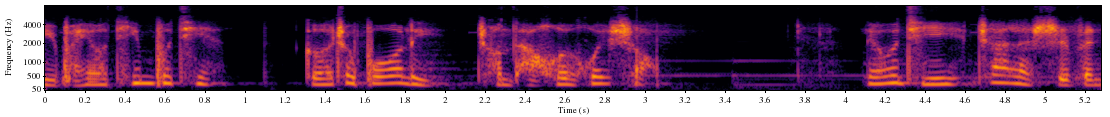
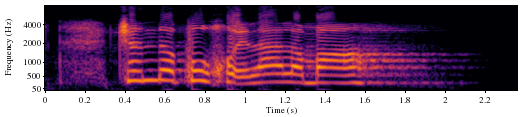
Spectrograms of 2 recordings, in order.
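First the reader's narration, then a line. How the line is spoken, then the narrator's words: Involuntary call. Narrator (Chinese): 刘吉忍不住喊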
